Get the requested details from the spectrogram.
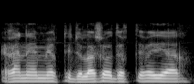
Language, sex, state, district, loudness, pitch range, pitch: Bengali, male, Assam, Hailakandi, -15 LUFS, 135-145 Hz, 140 Hz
